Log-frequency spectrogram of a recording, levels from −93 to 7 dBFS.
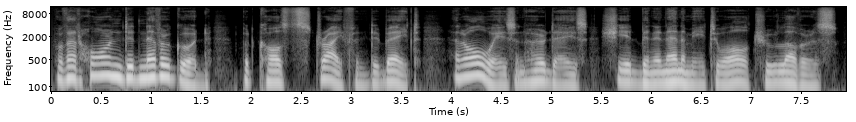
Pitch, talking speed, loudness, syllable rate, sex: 130 Hz, 190 wpm, -18 LUFS, 4.8 syllables/s, male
